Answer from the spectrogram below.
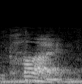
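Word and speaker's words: P (π): That's the letter pi, or P. P is actually how it's pronounced, although sometimes in high school they call it pi.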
